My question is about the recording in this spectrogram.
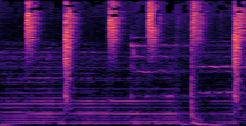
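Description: Background music: sustained instrumental chords over a steady drum beat.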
